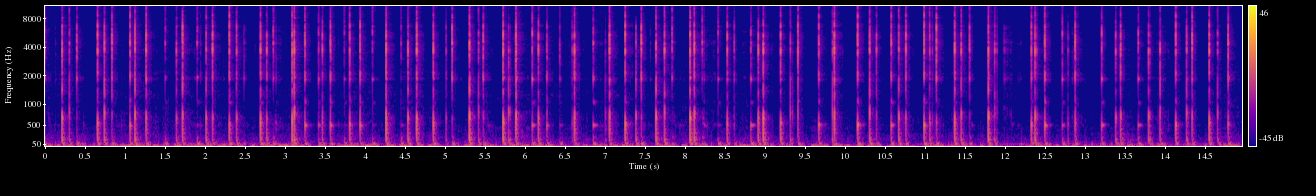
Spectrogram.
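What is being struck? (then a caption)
Plastic screw lid on a glass jar. Long nails tap rapidly on top of the black plastic screw lid of a glass jar full of red pearls, with the jar tilted on fur. The result is a steady stream of short, dry, clicky taps that die out almost instantly and vary in loudness.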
